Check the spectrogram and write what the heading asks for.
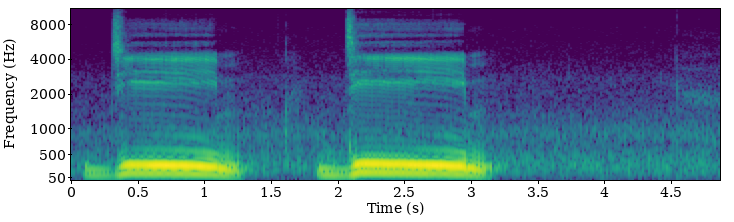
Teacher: জিম উচ্চারিত হয় জিহ্বার মধ্যখান তার বরাবর উপরের তালুর সঙ্গে লাগাইয়া।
